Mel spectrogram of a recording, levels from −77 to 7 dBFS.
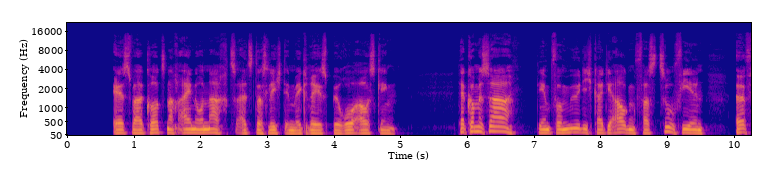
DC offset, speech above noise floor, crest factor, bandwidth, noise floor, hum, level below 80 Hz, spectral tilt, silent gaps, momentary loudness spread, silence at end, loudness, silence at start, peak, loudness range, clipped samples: under 0.1%; over 71 dB; 16 dB; 15 kHz; under -90 dBFS; none; -52 dBFS; -6 dB/octave; none; 8 LU; 0 s; -20 LUFS; 0.7 s; -2 dBFS; 2 LU; under 0.1%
